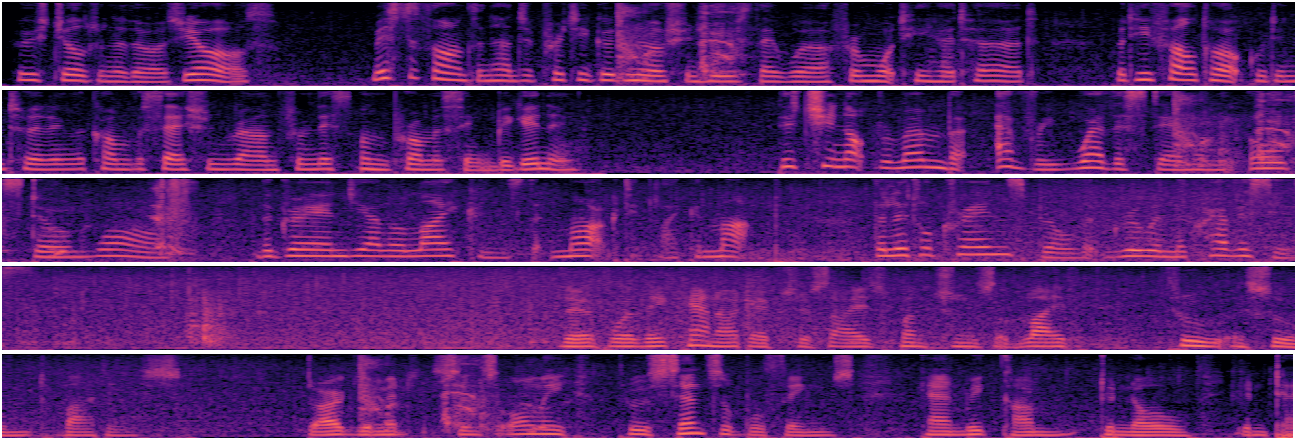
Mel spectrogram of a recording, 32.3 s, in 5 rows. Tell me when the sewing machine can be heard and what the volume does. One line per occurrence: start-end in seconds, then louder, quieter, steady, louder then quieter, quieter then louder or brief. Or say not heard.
not heard.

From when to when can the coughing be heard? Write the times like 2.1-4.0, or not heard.
3.0-4.0, 12.3-13.9, 27.6-28.8.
